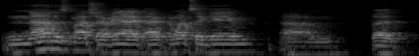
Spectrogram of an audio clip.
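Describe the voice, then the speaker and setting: This relaxed young guest, a native Russian speaker from Staten Island, New York, chats in a casual interview at a measured pace. His voice is lowish and picked up by an echoey, far-off mic, and he wanders through his thoughts with frequent fillers and restarts.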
